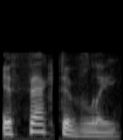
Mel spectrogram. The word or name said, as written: effectively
